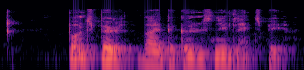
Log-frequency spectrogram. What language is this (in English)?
Danish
